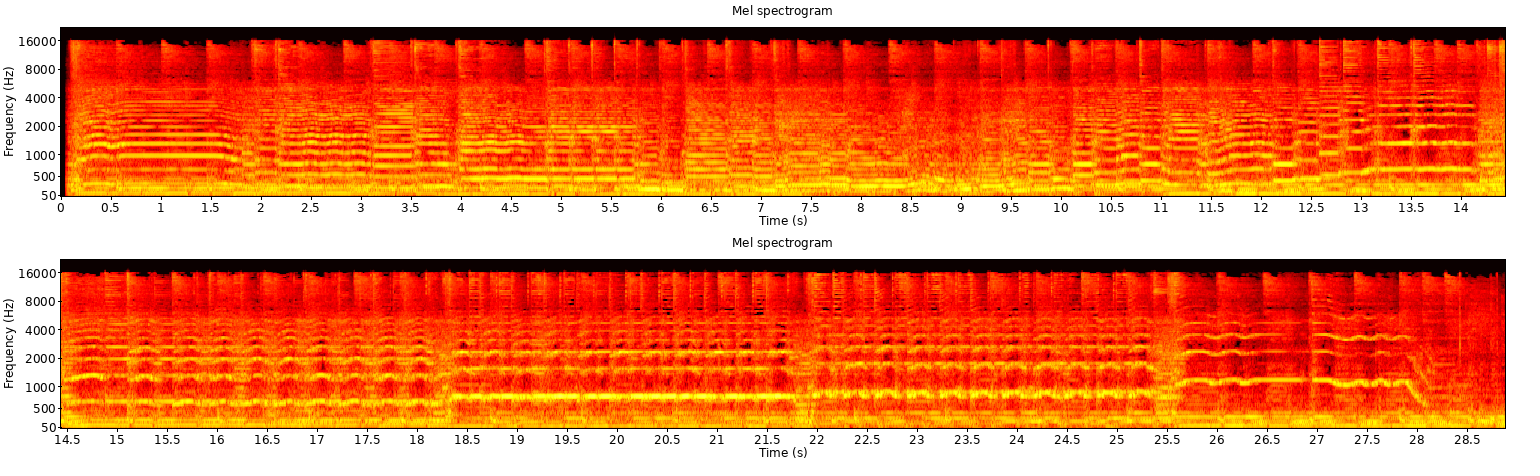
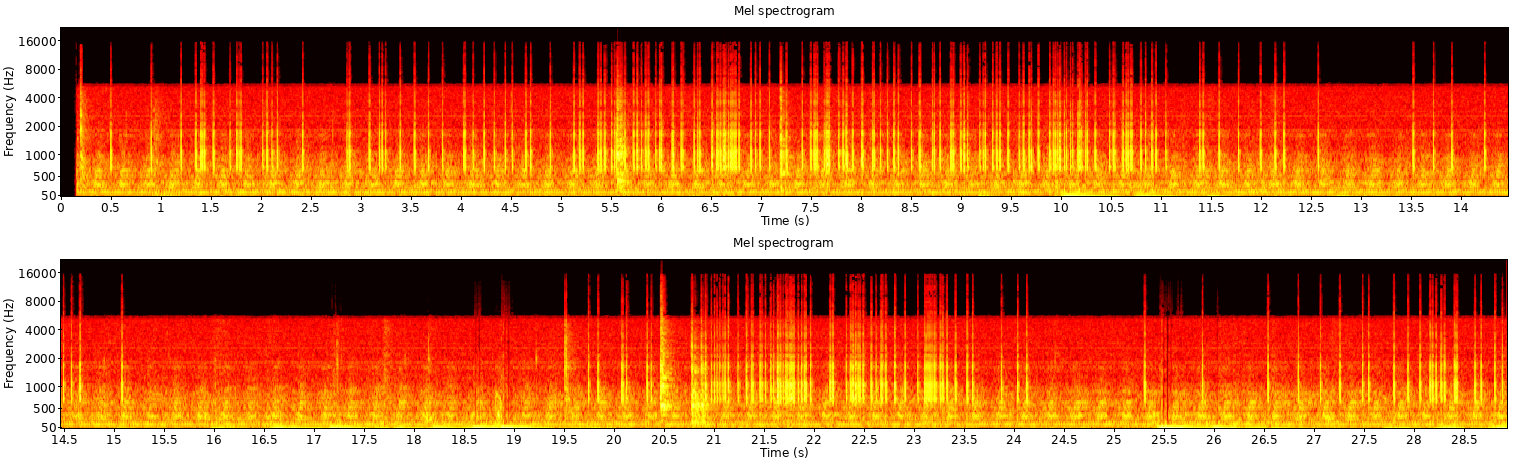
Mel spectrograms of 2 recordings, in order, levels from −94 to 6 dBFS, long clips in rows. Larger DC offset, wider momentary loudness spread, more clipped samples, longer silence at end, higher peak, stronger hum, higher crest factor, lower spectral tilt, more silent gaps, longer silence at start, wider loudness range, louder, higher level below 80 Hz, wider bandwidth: second, under 0.1% vs 1%; second, 5 LU vs 10 LU; neither; about the same, 0 s vs 0 s; about the same, -2 dBFS vs 0 dBFS; neither; about the same, 16 dB vs 14 dB; about the same, -4.5 dB/octave vs -5.5 dB/octave; neither; about the same, 0.05 s vs 0.15 s; second, 4 LU vs 8 LU; about the same, -19 LUFS vs -17 LUFS; second, -44 dBFS vs -22 dBFS; first, 17 kHz vs 11.5 kHz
